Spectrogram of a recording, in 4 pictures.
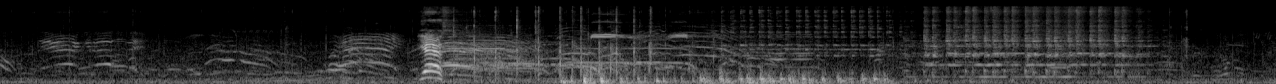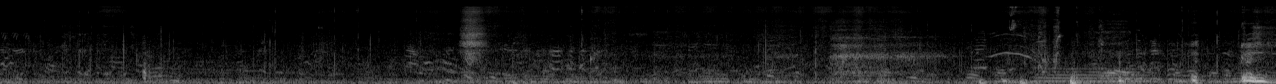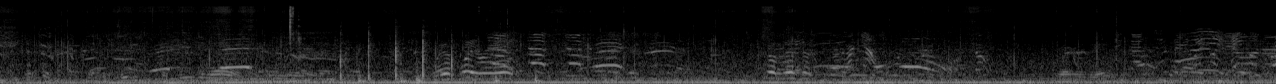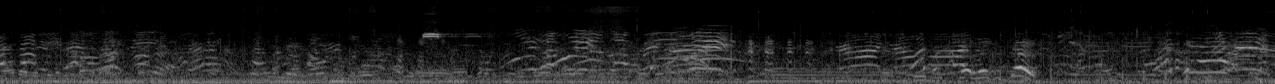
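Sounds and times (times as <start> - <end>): spectators shouting: 0.9 - 11.9, 42.6 - 51.0
people calling out: 3.2 - 11.9.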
